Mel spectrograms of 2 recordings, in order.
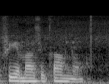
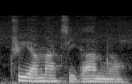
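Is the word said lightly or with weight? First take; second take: lightly; with weight. First: The word is said lightly and carelessly. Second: The word is said deliberately, with weight. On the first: The word is not given proper respect. The speaker calls it wrong. "not read words like Triamatsikamno, like that" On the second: The word is given proper respect. The speaker calls it right. "They would really read Triamatsikamno"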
